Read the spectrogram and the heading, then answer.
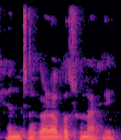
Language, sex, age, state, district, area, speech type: Marathi, male, 18-30, Maharashtra, Sindhudurg, rural, spontaneous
